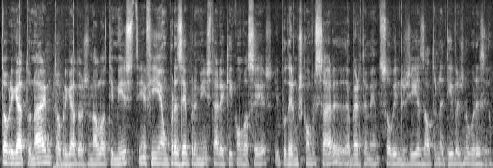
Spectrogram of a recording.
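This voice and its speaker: A man with a Portuguese accent, fairly low in pitch and monotone, flat in intonation, with hardly any pauses, audible room echo and noticeable background noise. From Portugal (Coimbra). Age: 60s. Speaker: company executive. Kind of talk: interview. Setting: newsroom.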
